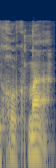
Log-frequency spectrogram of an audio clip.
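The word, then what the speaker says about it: חכמה: to increase in wisdom in hmma as it is pronounced in Hebrew.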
